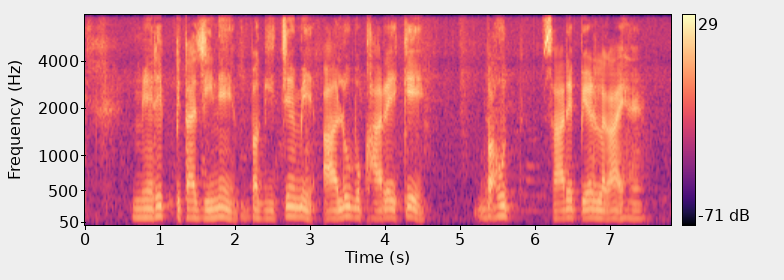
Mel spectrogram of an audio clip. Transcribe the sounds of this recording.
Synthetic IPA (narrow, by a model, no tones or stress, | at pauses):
meːɾepɪt̪ad͡ʒiːnebɐɡiːt͡ʃemẽaːlubʊkʰaːɾeke | bɐɦʊt̪saːɾepeːɽlɐɡaːeɦɛ̃ː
